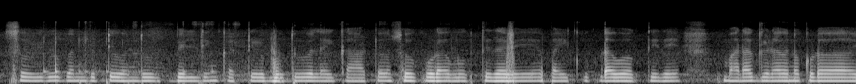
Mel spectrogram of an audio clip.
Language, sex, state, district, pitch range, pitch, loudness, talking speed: Kannada, female, Karnataka, Bijapur, 160-170 Hz, 165 Hz, -18 LUFS, 110 wpm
